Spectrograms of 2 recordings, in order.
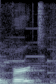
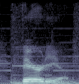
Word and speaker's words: Vertium: shadows of the complex I always pronounce that wrong I want to say Bert but it's bear diem shadows of the complex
